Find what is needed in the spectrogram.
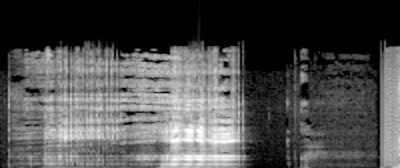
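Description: A long burp, from the soundtrack of an animated clip, that swells to its loudest just past halfway and then breaks off.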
